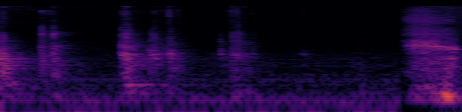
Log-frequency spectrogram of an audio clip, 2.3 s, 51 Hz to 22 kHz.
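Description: Light metal clicks and ticks as a knurled metal blind plug is screwed hand-tight onto the high-pressure filter housing of a Brillux ProSpray 39 Select airless paint sprayer. There is one sharper click at the start, then several small ones over the next second and a half.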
